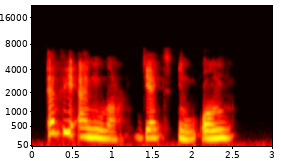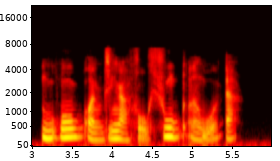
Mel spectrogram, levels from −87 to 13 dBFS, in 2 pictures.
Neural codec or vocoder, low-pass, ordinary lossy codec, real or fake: autoencoder, 22.05 kHz, a latent of 192 numbers a frame, VITS, trained on many speakers; 7.2 kHz; MP3, 48 kbps; fake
